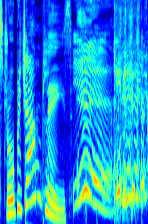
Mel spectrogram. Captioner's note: giggling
